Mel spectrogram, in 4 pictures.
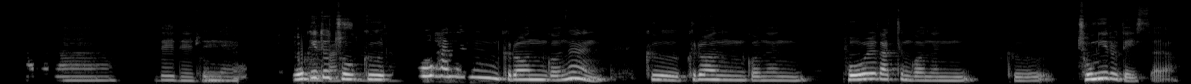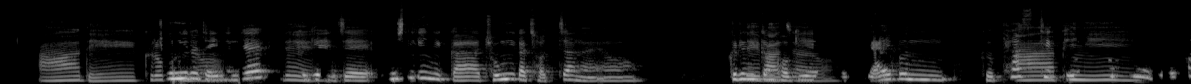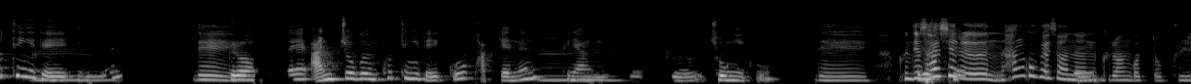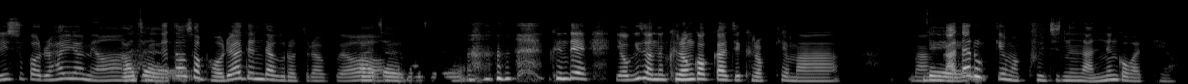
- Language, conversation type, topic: Korean, unstructured, 쓰레기를 줄이기 위해 개인이 할 수 있는 일에는 무엇이 있을까요?
- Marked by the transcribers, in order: other background noise; laugh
